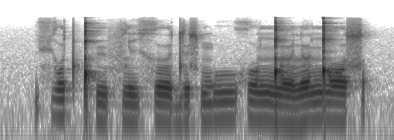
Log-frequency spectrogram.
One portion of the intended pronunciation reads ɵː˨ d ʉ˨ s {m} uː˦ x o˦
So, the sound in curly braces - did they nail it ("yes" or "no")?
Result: yes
